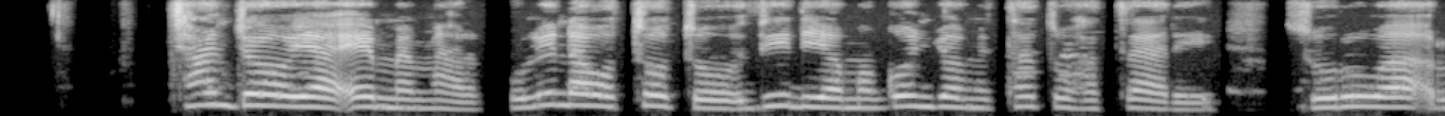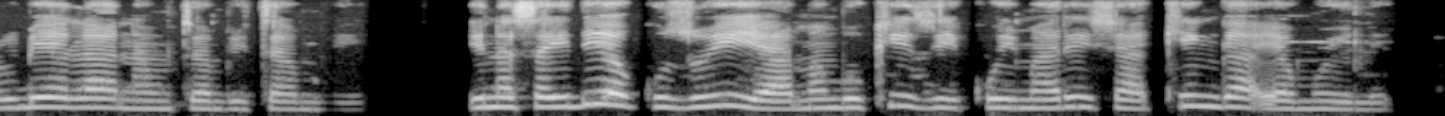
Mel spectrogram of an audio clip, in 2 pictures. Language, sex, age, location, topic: Swahili, female, 18-24, Wajir, health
